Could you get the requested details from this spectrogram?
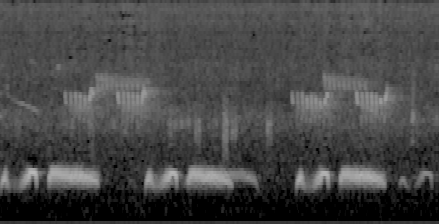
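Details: Decoy spotted dove cooing in the Pha Bài Lối style, with a good voice: three low phrases, each two short clipped notes followed by a long, steady hollow coo, repeated about every one and a half seconds.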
